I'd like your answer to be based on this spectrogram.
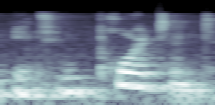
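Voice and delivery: English "important" stressed on POR; accent tonique au milieu. Shown as a demonstration. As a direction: hit the middle syllable of "important", English style. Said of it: "sur la syllabe du milieu". (« important » à l'anglaise, accent sur la syllabe du milieu)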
